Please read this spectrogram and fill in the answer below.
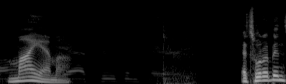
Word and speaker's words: Miami: Miami, Oklahoma is pronounced Miami.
